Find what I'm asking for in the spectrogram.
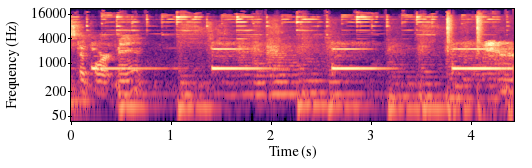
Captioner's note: door ajar bell chiming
